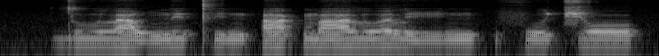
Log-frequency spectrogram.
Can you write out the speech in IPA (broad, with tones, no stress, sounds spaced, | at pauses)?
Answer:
d uː˧ l a˧˩ w n i˧ t̪ʰ i˩˧ ŋ ʔ aː˧˥ k̚ m aː˧˥ l u˧˥ ə̯ l iː˩˧ ŋ | f u˩˧ t͡ɕ o˧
